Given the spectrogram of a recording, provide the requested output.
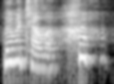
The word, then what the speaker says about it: Lumicela: If we're pronouncing this the Italian way, it's limoncello. Oh, my bad. Lumicella.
